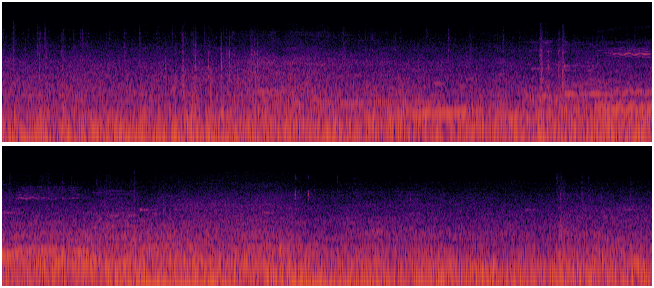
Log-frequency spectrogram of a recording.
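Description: City traffic rumbles steadily on a nearby road outdoors.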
